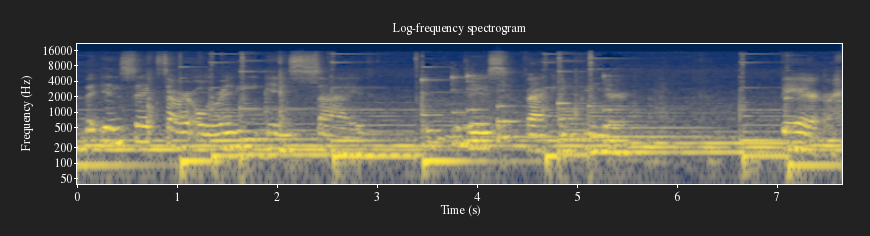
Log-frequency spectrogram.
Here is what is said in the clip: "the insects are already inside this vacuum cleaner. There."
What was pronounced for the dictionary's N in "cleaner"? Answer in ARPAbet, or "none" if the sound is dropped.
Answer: L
